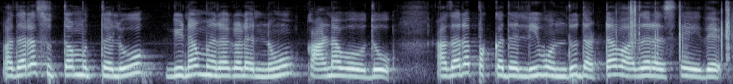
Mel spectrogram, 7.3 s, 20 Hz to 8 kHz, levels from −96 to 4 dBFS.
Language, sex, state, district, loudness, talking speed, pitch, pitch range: Kannada, female, Karnataka, Bangalore, -13 LUFS, 80 wpm, 235 Hz, 220-260 Hz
